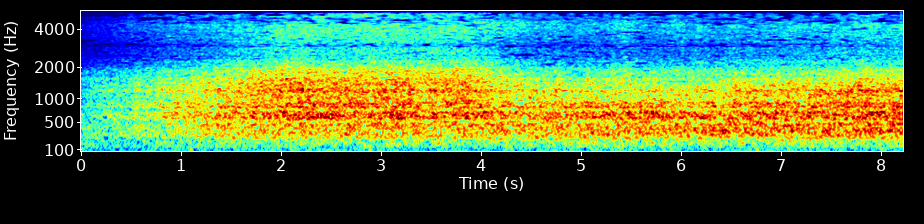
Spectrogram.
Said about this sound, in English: But through the Amazon Echo Dot, I can have ocean sounds, thunderstorm sounds, rain sounds played. It can often be very soothing and help you get to sleep. There's even a fan sounds skill that you can have. Alexa, play ocean sounds.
